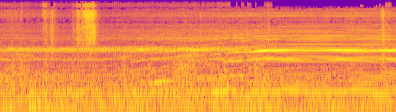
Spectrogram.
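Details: Minn Kota Ultrex trolling motor after a foot rebuild with new armature and seals, done because the bearing was grinding: smooth electric whine climbs as it spins up, then holds a clean steady pitch with no rubbing; healthy.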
